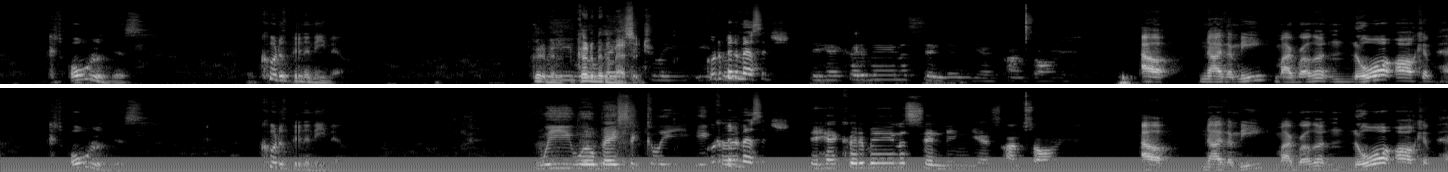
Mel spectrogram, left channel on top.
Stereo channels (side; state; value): right; noise; hum, 9 dB below the sound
